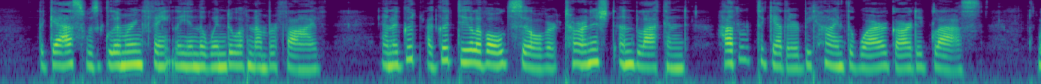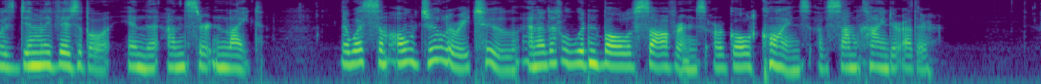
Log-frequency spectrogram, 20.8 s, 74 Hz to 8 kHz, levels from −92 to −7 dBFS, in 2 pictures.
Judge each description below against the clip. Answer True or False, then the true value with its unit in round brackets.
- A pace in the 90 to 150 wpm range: False (160 wpm)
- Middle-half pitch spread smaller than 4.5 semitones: True (3.0 semitones)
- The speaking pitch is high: True (205 Hz)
